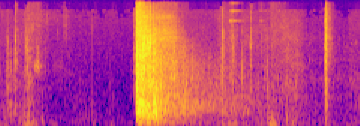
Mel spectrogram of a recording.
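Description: A single sharp gunshot from a firearm during a snap shot drill, one loud crack with a decaying tail, followed by faint handling clicks and a small metallic click near the end.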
